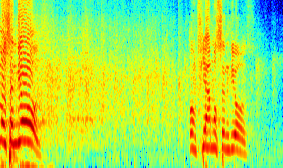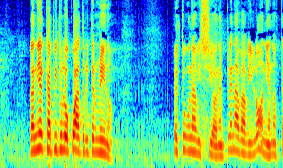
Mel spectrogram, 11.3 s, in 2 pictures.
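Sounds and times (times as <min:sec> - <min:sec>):
speech: 0:00.0 - 0:01.0, 0:03.8 - 0:05.0, 0:06.3 - 0:08.0, 0:09.1 - 0:11.3
applause: 0:00.6 - 0:06.0.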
